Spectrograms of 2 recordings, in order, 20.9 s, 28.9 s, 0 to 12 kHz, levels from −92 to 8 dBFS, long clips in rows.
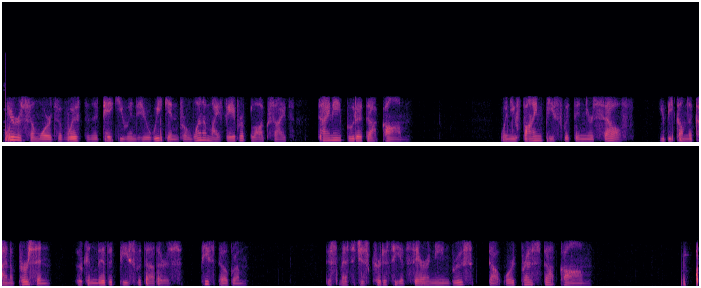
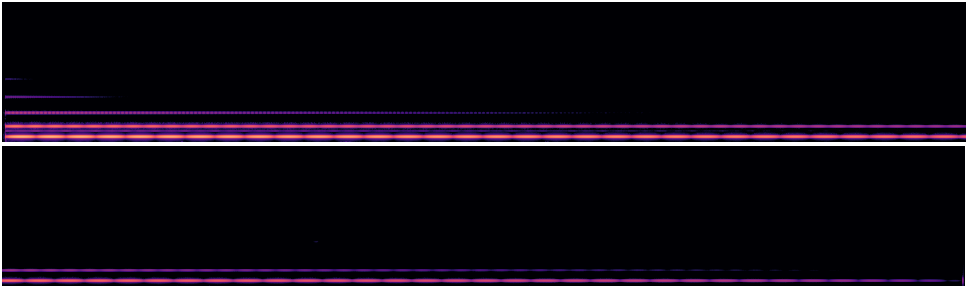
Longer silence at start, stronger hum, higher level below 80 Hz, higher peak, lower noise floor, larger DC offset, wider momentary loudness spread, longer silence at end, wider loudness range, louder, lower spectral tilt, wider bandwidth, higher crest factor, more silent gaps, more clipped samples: about the same, 0.05 s vs 0.05 s; neither; about the same, -90 dBFS vs under -90 dBFS; second, -14 dBFS vs -6 dBFS; first, -83 dBFS vs -71 dBFS; neither; second, 10 LU vs 23 LU; second, 0 s vs 4.45 s; second, 4 LU vs 23 LU; second, -41 LUFS vs -20 LUFS; second, -1.5 dB/octave vs -6 dB/octave; first, 3.9 kHz vs 2.7 kHz; first, 28 dB vs 16 dB; neither; neither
